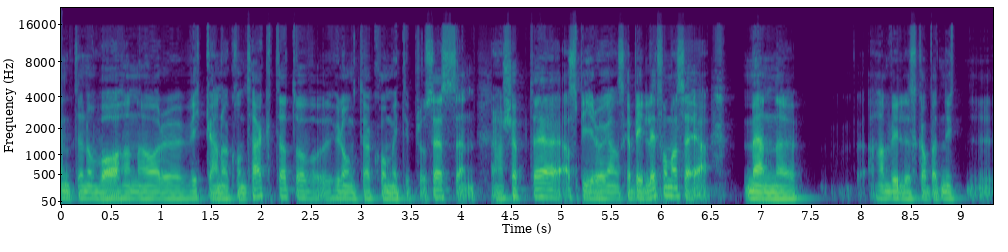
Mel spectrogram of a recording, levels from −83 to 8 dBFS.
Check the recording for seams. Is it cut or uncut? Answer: cut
